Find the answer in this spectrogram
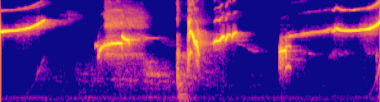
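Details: Oriental magpie-robin song for prompting other birds: long pure rising whistles alternating with quick downslurred notes and a harsh buzzy phrase, ending on a sustained clear whistle.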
